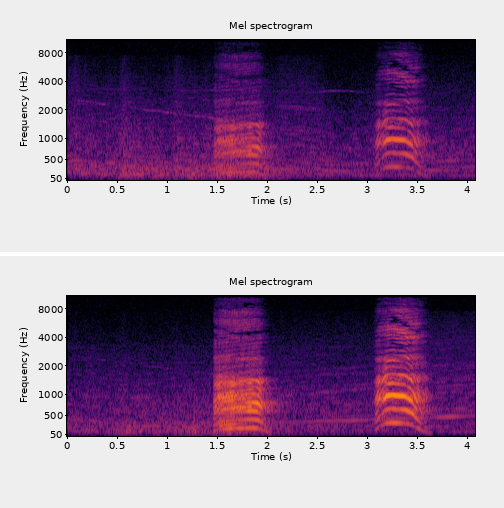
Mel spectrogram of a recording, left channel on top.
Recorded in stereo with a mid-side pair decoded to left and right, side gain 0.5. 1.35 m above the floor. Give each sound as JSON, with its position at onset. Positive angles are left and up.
{"t": 1.5, "sound": "a scream", "azimuth_deg": -60}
